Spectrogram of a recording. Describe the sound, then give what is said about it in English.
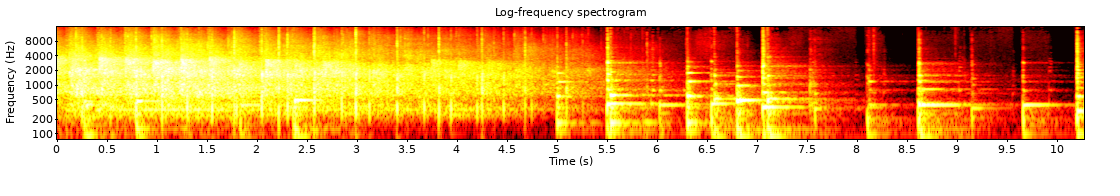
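A crowd applauds steadily and loudly for the debate candidates, Phil Scott and David Zuckerman, for about five seconds, the clapping thinning and fading away. Sparse, ringing musical notes then follow in short separated strikes. “And if we could have a round of applause, please, for the candidates.”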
